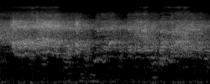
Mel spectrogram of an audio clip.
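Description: A dense, high-pitched wildlife chorus from the forest canopy, a steady shrill haze with some pulsing.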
